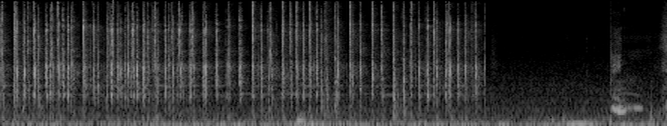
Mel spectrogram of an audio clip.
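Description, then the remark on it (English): Rapid, steady clacking of fingers typing on a computer keyboard, crisp, for several seconds before stopping abruptly; a brief voice sound follows near the end. “Are you typing an email to, you see the note from Pimento?”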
